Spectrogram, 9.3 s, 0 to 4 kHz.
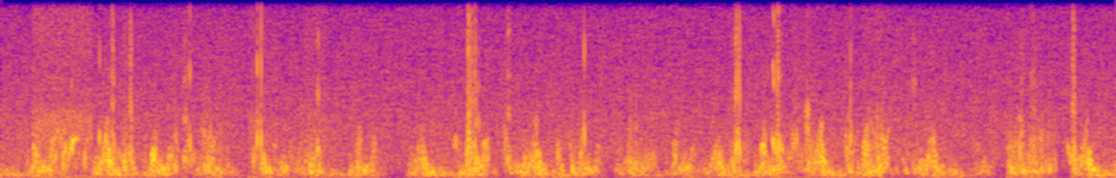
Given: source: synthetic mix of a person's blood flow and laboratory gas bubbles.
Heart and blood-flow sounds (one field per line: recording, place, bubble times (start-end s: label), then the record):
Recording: Doppler ultrasound of blood flow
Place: precordium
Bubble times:
0.26-0.76 s: bubbles
0.79-1.14 s: bubbles
1.43-1.64 s: bubbles
1.67-1.91 s: bubbles
2.07-2.30 s: bubbles
2.53-2.71 s: bubbles
2.96-3.07 s: bubbles
3.77-3.83 s: bubbles
3.86-4.03 s: bubbles
4.19-4.41 s: bubbles
4.62-4.71 s: bubbles
4.73-4.90 s: bubbles
5.21-5.48 s: bubbles
6.06-6.24 s: bubbles
6.41-6.79 s: bubbles
7.00-7.13 s: bubbles
7.19-7.80 s: bubbles
8.38-8.80 s: bubbles
8.87-9.02 s: bubbles
9.26-9.31 s: bubbles
From the record:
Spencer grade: 3 (all of the cardiac periods contain showers or single bubble signals, but not dominating or overriding the cardiac motion signals)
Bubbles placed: only in the low amplitude regions of the cardiac cycle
